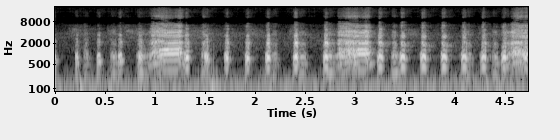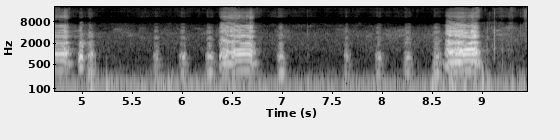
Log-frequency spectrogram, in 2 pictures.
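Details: Broody hen in an angry mood, giving a fast series of clipped, throaty clucks with several louder harsh growling squawks scattered between them.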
